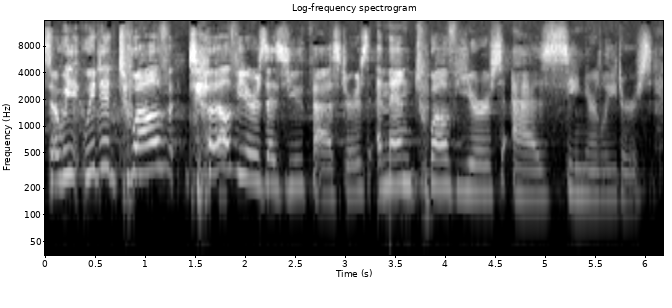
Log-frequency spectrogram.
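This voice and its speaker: A woman speaks very slowly with a slight French Canadian accent, her pitch swinging very widely. Noticeable background noise sits behind her. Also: medium pitch for a woman. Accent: lightly French Canadian-accented English. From Quebec. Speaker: missionary. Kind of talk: church greeting. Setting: church.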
